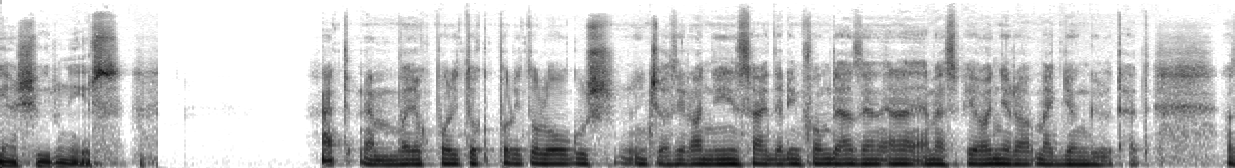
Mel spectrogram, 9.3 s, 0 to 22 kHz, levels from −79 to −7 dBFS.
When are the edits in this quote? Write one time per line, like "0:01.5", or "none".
none

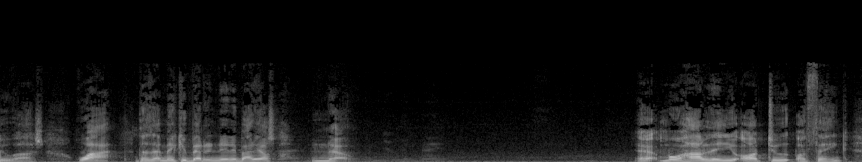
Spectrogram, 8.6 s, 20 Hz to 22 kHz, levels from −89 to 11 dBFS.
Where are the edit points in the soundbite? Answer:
0:01.3
0:06.3

